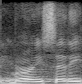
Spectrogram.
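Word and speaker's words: Maury City: what it will say is it will say Murray City Tennessee parentheses pronounced by the locals Murray City phonetically spelled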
